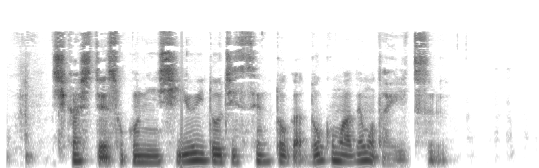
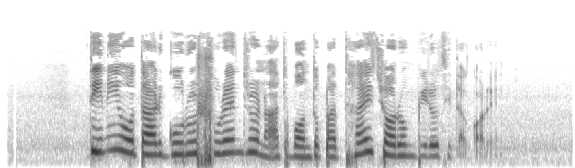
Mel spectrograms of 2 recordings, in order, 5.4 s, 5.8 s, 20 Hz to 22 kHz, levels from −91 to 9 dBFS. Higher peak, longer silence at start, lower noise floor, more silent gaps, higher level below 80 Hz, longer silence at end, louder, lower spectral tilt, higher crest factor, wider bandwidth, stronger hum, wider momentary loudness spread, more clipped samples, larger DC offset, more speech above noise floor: about the same, -4 dBFS vs -6 dBFS; second, 0.2 s vs 0.9 s; first, -77 dBFS vs -61 dBFS; neither; about the same, -62 dBFS vs -60 dBFS; about the same, 0.95 s vs 0.95 s; first, -21 LUFS vs -25 LUFS; about the same, -4 dB/octave vs -4.5 dB/octave; about the same, 18 dB vs 20 dB; about the same, 11.5 kHz vs 11.5 kHz; neither; second, 10 LU vs 16 LU; neither; neither; first, 55 dB vs 36 dB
